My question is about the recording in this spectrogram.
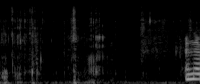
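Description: Band-aids being handled and tucked into a small first-aid bag: soft crinkling and rustling with a few small clicks.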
